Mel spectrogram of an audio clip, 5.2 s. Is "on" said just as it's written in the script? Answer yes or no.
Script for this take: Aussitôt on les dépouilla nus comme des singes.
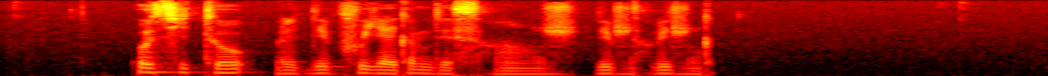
no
